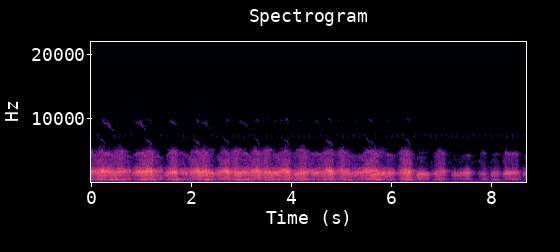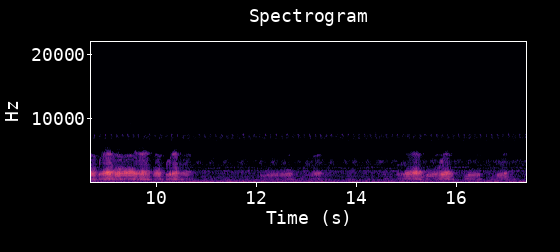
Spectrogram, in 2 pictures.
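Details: Storm-time frogs at Driver, Northern Territory, Australia, December 2013, recorded by a phone: a loud rattling croak chorus for ten seconds, then it drops away to scattered quieter bursts of calls amid falling rain.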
